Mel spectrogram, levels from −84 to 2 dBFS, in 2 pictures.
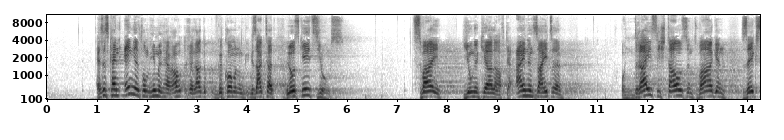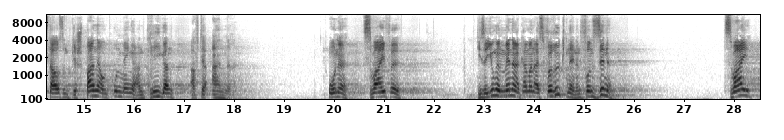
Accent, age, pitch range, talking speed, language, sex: German, 40-59, 160-215 Hz, 95 wpm, German, male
